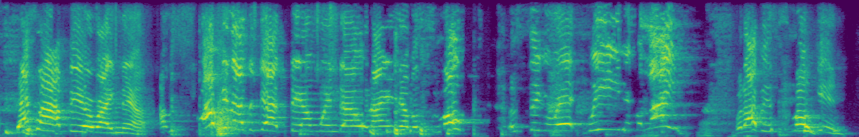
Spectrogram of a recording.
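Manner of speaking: high, loud fed-up outburst; worked-up sports fan venting loudly; exasperated rant. Real, not acted. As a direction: cry out at the top of your range. Fed-up fan rant about team.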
